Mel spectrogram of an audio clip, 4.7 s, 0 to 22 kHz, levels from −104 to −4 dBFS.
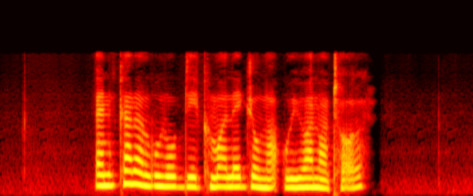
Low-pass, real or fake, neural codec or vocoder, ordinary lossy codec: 7.2 kHz; fake; codec, 16 kHz, 1 kbps, FunCodec, trained on LibriTTS, 50 frames a second; none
